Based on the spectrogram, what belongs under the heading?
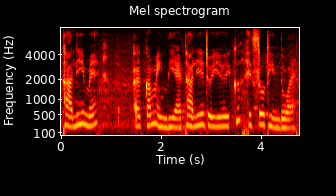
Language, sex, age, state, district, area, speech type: Sindhi, female, 18-30, Rajasthan, Ajmer, urban, spontaneous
